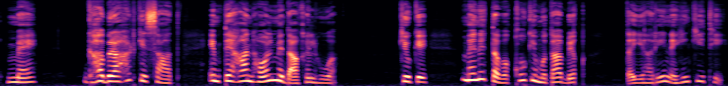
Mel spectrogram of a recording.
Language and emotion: Urdu, fearful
